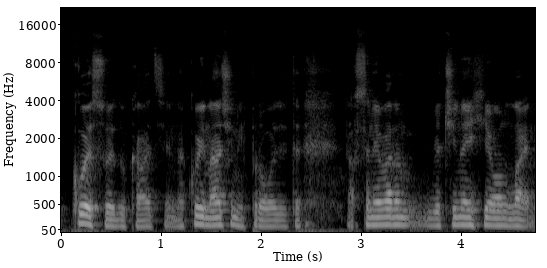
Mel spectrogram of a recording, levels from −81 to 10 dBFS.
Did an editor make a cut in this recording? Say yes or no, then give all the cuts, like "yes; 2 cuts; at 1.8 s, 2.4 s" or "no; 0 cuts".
yes; 1 cut; at 2.9 s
